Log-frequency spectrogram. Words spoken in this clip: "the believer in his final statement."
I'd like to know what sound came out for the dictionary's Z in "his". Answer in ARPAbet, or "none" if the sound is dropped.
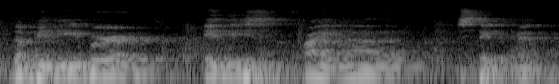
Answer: S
